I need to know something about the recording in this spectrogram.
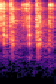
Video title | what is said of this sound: Colby's lego puzzle box | When you shake it, you can hear that.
